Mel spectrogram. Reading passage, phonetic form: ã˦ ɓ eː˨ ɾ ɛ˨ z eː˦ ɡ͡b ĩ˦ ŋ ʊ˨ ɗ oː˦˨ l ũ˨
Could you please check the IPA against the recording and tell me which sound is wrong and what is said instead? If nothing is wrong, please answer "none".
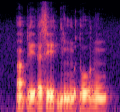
none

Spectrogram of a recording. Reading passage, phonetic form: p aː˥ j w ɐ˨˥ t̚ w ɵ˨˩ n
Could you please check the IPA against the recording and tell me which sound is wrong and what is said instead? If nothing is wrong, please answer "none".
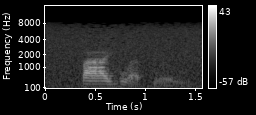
none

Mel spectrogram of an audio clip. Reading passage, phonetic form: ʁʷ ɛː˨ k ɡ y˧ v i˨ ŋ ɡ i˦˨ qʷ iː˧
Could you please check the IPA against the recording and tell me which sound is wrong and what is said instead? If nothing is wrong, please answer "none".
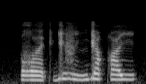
y˧ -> i˧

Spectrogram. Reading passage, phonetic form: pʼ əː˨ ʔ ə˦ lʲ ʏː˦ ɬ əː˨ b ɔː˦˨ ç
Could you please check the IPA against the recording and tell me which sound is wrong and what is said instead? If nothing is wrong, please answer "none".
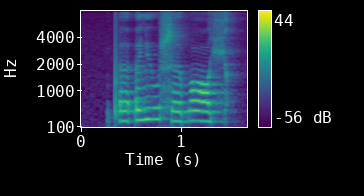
ʏː˦ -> uː˦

